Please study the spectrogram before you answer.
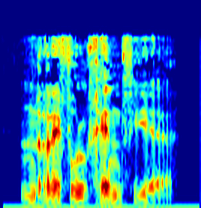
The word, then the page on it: refulgencia: espagnol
